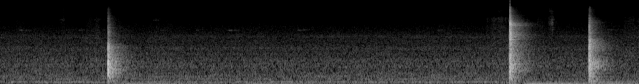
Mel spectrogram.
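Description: Three sharp knocks of a wooden block being handled against the cast-iron drill press table and vise: one about a second in and two close together near the end. A low steady hum sits underneath.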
